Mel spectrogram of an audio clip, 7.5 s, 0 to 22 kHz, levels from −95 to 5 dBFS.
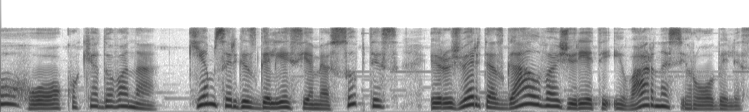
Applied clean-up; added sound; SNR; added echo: none; none; none; none.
